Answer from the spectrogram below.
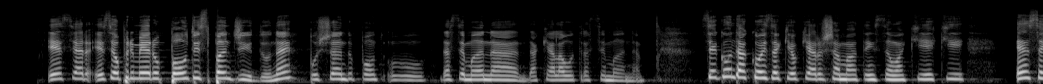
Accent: Brazilian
